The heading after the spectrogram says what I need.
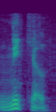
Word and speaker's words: N1QL: on sql plus plus the former n1 ql pronounce nickel and nothing else I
